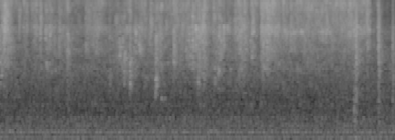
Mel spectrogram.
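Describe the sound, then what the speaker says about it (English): Hands rinsed under a running kitchen tap while making cornbread salad: a steady, moderately faint hiss of flowing water with soft splashy flutter that continues evenly throughout. "Let me rinse my hands."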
